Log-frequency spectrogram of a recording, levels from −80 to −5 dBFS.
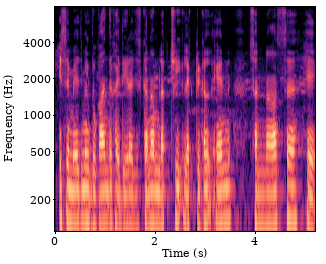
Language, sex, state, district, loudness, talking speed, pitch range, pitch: Hindi, male, Uttar Pradesh, Jalaun, -18 LUFS, 195 wpm, 115-125 Hz, 120 Hz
